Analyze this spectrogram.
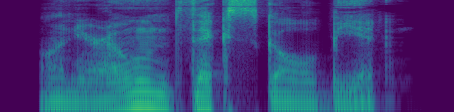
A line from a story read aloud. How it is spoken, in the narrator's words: he muttered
